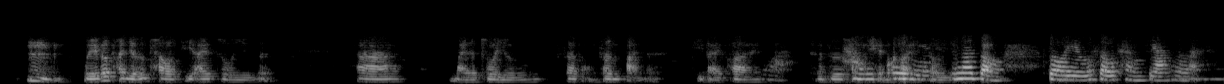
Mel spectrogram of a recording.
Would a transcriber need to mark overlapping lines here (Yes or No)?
Yes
